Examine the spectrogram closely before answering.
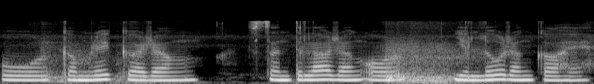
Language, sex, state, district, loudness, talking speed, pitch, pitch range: Hindi, female, Arunachal Pradesh, Papum Pare, -12 LUFS, 110 wpm, 205 Hz, 195-210 Hz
